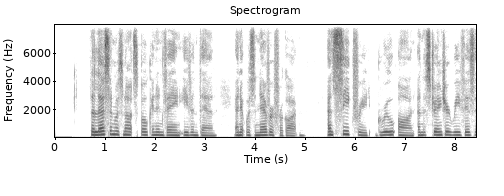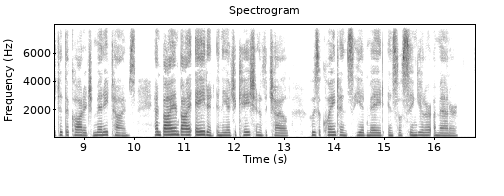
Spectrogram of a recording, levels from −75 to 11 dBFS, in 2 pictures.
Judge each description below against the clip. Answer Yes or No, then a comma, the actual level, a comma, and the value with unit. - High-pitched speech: Yes, high, 195 Hz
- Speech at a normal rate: Yes, average, 170 wpm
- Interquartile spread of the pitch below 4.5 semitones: Yes, narrow, 2.6 semitones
